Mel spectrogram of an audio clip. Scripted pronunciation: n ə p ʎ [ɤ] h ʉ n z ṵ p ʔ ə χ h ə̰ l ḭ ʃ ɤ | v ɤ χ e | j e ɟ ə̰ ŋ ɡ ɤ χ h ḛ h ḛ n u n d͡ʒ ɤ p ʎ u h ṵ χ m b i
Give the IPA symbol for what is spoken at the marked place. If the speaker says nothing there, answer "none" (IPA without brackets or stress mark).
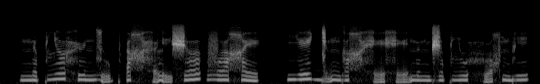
ɤ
